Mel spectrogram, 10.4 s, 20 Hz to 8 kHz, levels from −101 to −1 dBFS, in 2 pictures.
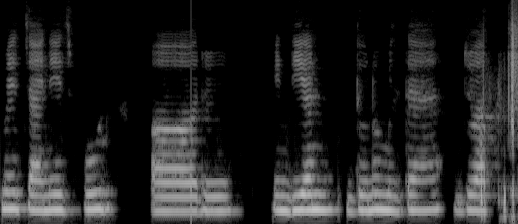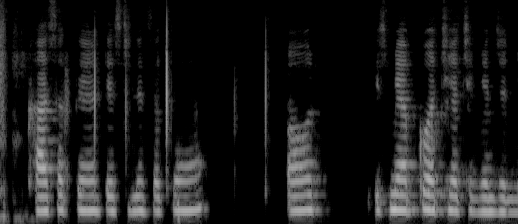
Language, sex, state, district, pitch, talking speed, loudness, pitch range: Hindi, female, Uttar Pradesh, Gorakhpur, 200 Hz, 140 wpm, -37 LUFS, 195-210 Hz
